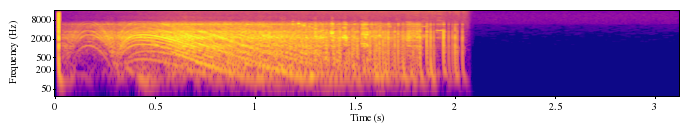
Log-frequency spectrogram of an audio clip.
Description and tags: Alien Weapon 011 compressed
Another set of sound tails produced by an Amp Sim. Sound a bit like alien weapons
(see pack description for details)
The sounds where subject to granular processing. In some of the sounds yuo can notice the use of the 'grain freeze' function.
The sounds were amplified and compressed in Audacity to bring out the detail of the tail section.
amplifier, amp-modelling, amp-VST, arifact, experimental, noise, Revalver-III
